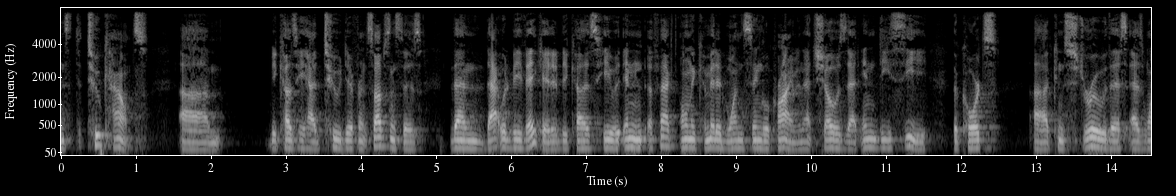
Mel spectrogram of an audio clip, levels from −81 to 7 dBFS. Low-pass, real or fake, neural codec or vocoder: 7.2 kHz; real; none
